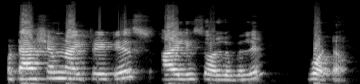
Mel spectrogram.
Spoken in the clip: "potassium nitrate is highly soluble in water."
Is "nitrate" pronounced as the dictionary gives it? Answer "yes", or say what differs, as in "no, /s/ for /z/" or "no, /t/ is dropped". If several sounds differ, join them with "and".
yes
